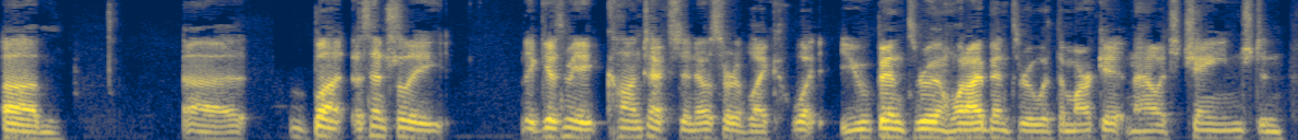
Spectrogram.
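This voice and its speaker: A man with a Minnesota accent hosts a casual livestream from his home, talking into a phone on a mount. His voice is bright and forceful, and he rambles along with plenty of fillers and restarts. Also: mid-range voice, fairly even intonation, measured pace. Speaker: host. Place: home studio room.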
